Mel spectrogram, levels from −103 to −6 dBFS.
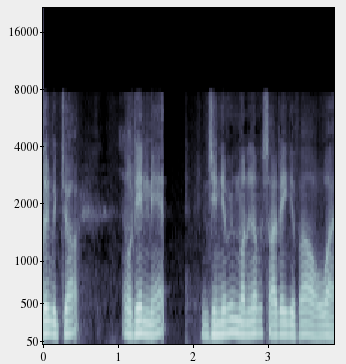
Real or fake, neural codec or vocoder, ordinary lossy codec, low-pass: fake; codec, 16 kHz, 0.5 kbps, FunCodec, trained on LibriTTS, 25 frames a second; none; none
